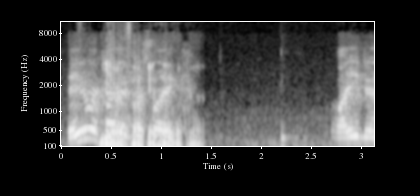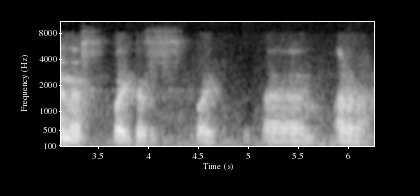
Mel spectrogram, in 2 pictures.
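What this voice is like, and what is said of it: American English accent. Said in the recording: “You sound like an American.”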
